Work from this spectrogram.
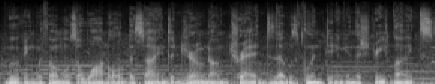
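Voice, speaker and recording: An actor playing a brooding male investigator who narrates a noir audio drama in a measured, gravelly voice. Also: a bass voice, full character voice.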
